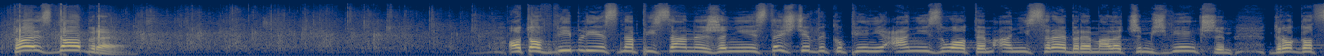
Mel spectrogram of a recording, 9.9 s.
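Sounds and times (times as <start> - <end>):
audience clapping: 0.0 - 4.2
speech: 0.1 - 1.1, 3.8 - 9.9.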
